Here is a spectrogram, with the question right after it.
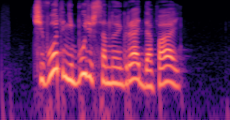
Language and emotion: Russian, angry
